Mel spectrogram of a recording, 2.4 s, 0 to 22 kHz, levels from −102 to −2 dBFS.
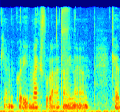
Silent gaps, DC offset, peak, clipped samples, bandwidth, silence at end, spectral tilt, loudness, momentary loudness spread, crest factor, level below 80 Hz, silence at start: none; under 0.1%; -6 dBFS; under 0.1%; 17 kHz; 0 s; -6 dB/octave; -23 LUFS; 6 LU; 16 dB; -34 dBFS; 0 s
